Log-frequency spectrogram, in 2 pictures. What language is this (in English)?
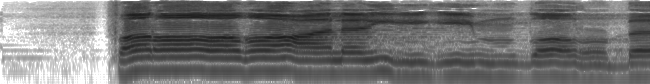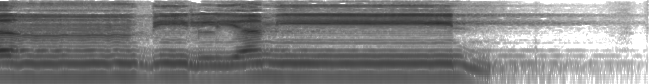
Arabic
